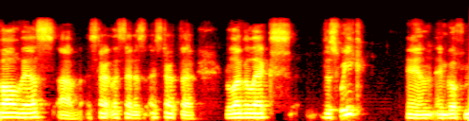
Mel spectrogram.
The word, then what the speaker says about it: Relugolix: ago, and he said, accent on the go, Relugolix and Relugolix.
